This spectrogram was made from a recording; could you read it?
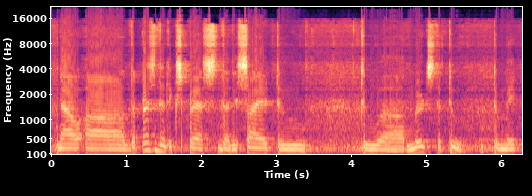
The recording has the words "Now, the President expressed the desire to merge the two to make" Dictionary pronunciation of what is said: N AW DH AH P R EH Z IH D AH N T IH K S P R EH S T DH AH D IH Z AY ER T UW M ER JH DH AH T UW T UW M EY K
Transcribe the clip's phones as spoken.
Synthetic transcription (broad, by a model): N AW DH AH P R EH S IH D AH N T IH K S P R EH S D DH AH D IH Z AY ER T UW M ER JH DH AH T UW T UW M EY K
